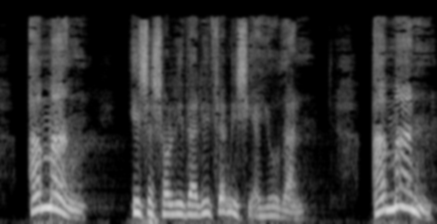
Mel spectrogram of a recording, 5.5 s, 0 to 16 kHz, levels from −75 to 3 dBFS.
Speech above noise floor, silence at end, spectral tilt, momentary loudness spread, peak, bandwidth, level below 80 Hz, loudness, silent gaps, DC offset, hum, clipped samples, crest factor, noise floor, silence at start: 31 dB; 0.05 s; -3.5 dB/octave; 14 LU; -2 dBFS; 12.5 kHz; -40 dBFS; -17 LUFS; none; under 0.1%; none; under 0.1%; 16 dB; -48 dBFS; 0.35 s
